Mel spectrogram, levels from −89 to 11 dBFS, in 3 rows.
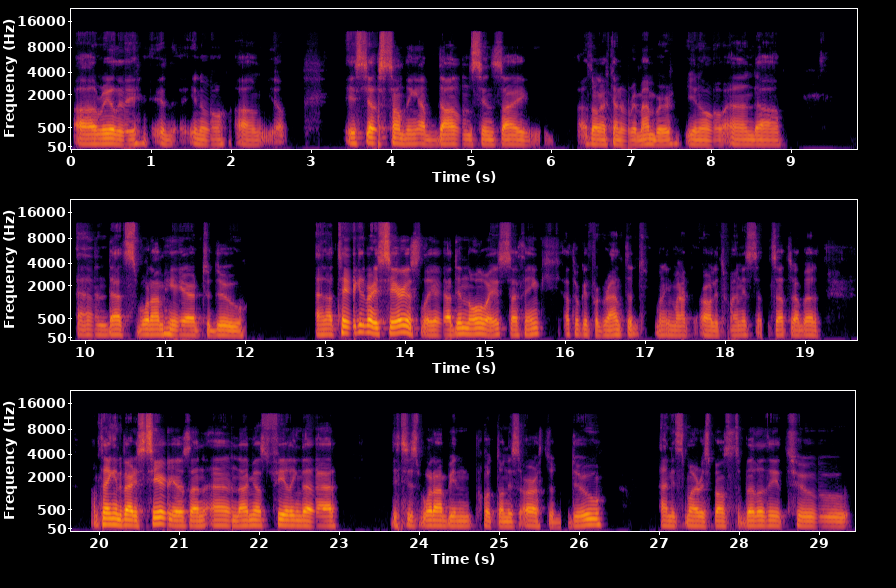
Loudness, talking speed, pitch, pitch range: -19 LUFS, 165 wpm, 105 Hz, 100-115 Hz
